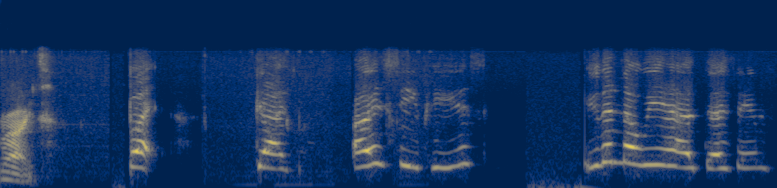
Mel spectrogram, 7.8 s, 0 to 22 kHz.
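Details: Dysarthria in a 23-year-old woman with cerebral palsy since birth after premature birth at 27 weeks. She has a more advanced form affecting the brain centre that controls balance and uses a wheelchair. She believes her prematurity affects the stability of her speaking.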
